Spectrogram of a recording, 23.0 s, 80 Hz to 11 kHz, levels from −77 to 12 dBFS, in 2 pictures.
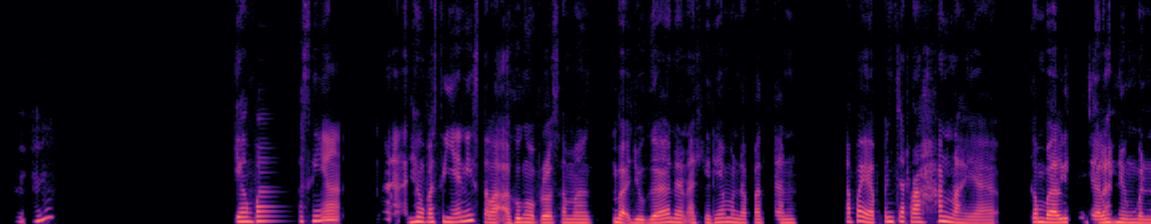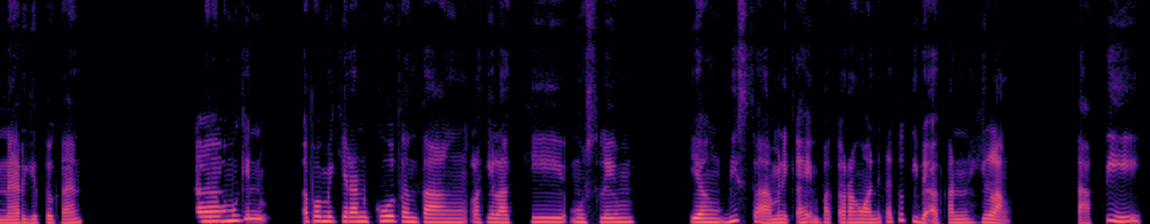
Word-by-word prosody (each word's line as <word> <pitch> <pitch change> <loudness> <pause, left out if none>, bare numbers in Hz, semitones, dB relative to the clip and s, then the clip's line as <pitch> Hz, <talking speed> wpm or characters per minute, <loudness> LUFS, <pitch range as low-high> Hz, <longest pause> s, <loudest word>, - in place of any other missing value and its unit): Mhm. 250 - -3 1.8
Yang 220 0 +4 0.5
pastinya 235 -8 +2 0.5
nah, 165 - -6
yang 215 +2 +5
pastinya 205 0 +1
nih 265 - +6
setelah 170 -3 +2
aku 180 +4 +2
ngobrol 170 -3 +2
sama 165 -1 -2 0.2
Mbak 165 -3 +4
juga 165 +4 +3
dan 185 -2 +1
akhirnya 165 +3 -2
mendapatkan, 165 -2 -2 0.6
apa 220 +3 +2
ya, 180 - +5
pencerahanlah 215 -3 +2
ya, 150 0 -3 0.5
kembali 185 -3 +6
ke - - -23
jalan 170 +3 +4
yang 175 -2 +2
benar, 155 0 0
gitu, 160 +1 -4
kan. 165 +3 -3 1.1
Eee, 235 +1 +4
mungkin, 350 +8 +1 0.4
e - - -2
pemikiranku 230 +1 +2
tentang 195 -4 0
laki-laki 195 +2 -1
muslim, 195 +1 -2 0.6
yang 190 -1 +2
bisa 235 -9 -1
menikahi 170 +1 -2
4 175 - -6
orang 175 0 +1
wanita 175 +3 -3
itu 285 - -3
tidak 180 -6 +1
akan 170 +1 -2
hilang, 175 -2 0 0.7
tapi, 245 -2 -2
190 Hz, 115 wpm, -19 LUFS, 170-220 Hz, 1.8 s, nih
